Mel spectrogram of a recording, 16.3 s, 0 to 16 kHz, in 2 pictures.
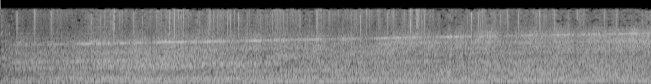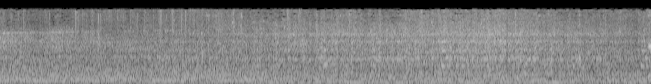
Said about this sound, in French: Donald Campbell bat le record de vitesse sur l'eau avec son Bluebird à réaction 325 km 61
